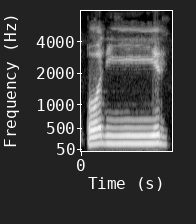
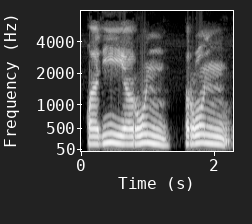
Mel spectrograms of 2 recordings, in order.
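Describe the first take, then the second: First: The r is light at a stop. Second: The r is heavy and joined onward. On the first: The reading stops on this word. "ووقفا ... لإعطاء ترقيق الراء" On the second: The reading continues without a stop. "حال الوصل ... نستعلي بالراء"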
